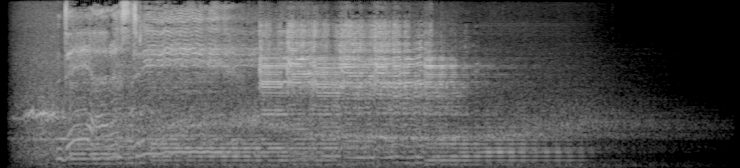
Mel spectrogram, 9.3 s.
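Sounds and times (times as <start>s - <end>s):
western music: 0.8s - 7.4s.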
